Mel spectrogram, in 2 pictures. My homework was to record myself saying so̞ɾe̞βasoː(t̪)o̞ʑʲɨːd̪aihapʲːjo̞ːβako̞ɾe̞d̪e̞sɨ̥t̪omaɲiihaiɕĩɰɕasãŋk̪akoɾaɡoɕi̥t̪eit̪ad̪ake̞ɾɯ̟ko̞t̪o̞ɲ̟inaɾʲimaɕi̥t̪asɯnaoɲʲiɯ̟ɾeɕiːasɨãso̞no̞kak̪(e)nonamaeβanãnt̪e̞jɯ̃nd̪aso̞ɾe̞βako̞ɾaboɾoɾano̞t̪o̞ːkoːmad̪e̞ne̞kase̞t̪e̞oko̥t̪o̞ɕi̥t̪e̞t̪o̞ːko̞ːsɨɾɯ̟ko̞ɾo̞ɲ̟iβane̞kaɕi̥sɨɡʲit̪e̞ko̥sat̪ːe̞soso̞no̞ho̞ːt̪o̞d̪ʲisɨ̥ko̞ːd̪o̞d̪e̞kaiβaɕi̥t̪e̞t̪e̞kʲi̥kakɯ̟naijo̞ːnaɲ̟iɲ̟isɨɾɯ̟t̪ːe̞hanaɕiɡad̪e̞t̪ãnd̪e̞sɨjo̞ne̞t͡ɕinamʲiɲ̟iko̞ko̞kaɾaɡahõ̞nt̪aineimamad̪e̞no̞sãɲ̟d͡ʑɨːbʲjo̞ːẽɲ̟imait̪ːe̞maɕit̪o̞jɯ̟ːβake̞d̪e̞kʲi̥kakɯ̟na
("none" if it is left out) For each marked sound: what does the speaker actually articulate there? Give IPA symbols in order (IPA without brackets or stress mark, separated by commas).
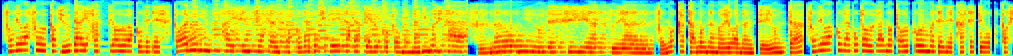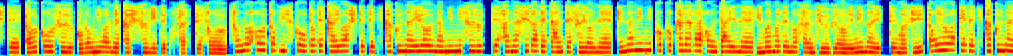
t̪, a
